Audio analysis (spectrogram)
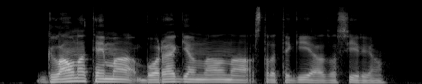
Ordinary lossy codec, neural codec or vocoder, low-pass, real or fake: Opus, 32 kbps; none; 14.4 kHz; real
